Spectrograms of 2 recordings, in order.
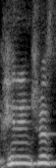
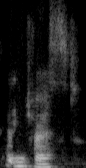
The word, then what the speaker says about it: Pinterest: Do you say pin interest or Pinterest? How do you say it? Yeah, it's lots of people add that extra kind of I, but it's actually just Pinterest.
